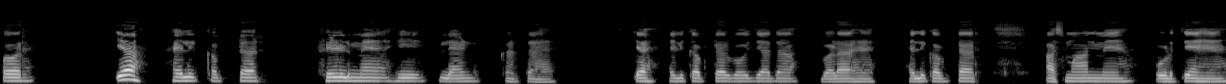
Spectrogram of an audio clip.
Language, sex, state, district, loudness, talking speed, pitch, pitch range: Hindi, male, Bihar, Lakhisarai, -23 LUFS, 100 wpm, 145 Hz, 140-155 Hz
